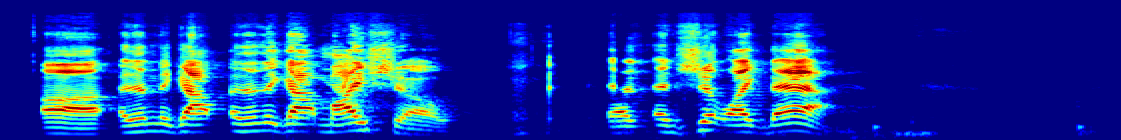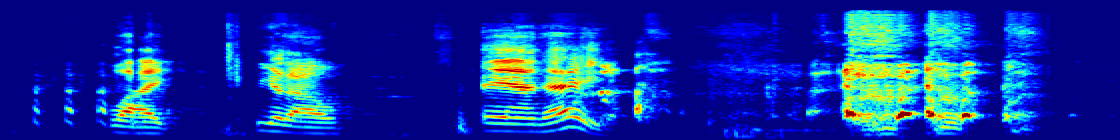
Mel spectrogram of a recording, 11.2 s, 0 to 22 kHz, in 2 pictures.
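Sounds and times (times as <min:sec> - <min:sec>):
speech: 0:00.2 - 0:04.2, 0:06.2 - 0:09.0, 0:09.8 - 0:10.8
laughter: 0:05.8 - 0:06.4
person coughing after swallowing down the wrong pipe: 0:08.6 - 0:11.0.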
